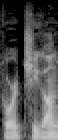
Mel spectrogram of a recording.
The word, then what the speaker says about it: qigong: you go to Tik Tok it's Chris Shelton chigong that's Tik Tok and then the the other social media handles for example like YouTube and Instagram and Facebook is Chris Shelton chiong and chiong once again is spelled Qi g n g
